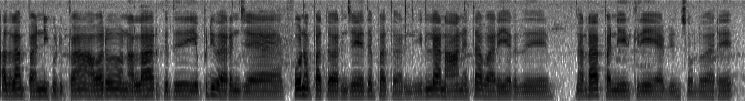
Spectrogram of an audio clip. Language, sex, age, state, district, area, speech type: Tamil, female, 30-45, Tamil Nadu, Dharmapuri, rural, spontaneous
